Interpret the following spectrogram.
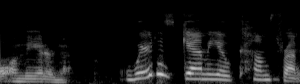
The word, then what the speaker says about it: GAMEO: I pronounce it Gameo, but I know that people who have backgrounds maybe in Spanish or French often say Gameo.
